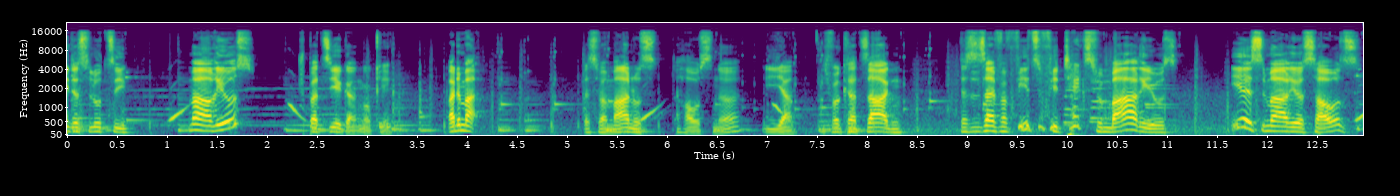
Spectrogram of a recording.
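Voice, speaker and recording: Man, let's play host, chatty and joking, lively fairly high voice, game music behind. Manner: chatty, jokey, talks to viewers. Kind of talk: casual gameplay commentary.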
